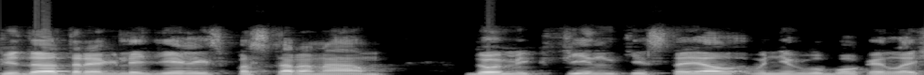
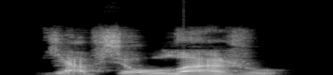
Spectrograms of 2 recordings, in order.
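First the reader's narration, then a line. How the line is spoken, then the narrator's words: Excited whisper. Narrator (Russian): азартно зашептал ликвидатором Ланс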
